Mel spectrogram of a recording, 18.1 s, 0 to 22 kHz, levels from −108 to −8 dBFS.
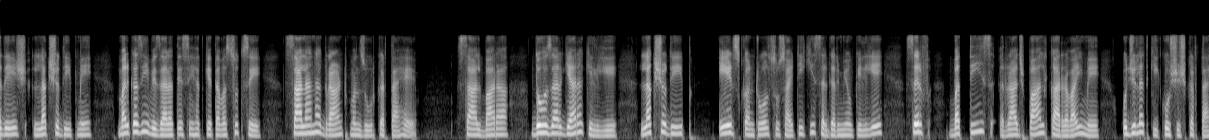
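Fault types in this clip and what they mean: No fault types are present in this clip; the speech carries the sound of a Speex codec at what sounds like a high setting, with the band ending near 7.6 kHz.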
